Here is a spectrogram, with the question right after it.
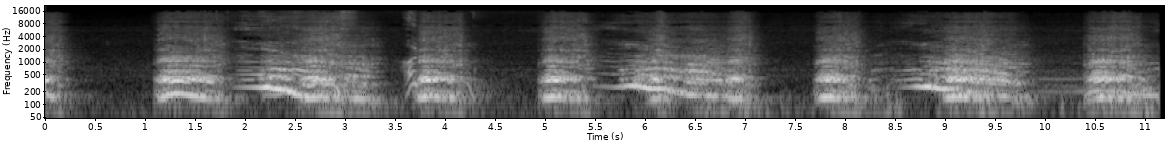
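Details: Pair of tigers: a series of loud, deep groaning roars, each lasting one to two seconds with sliding pitch, repeated about every two to three seconds with short silent gaps.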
